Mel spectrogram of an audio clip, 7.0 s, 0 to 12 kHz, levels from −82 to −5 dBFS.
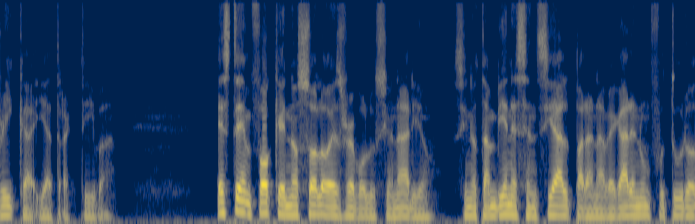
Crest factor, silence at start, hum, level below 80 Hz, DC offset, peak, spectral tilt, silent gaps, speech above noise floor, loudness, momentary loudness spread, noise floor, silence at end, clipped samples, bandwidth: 16 dB; 0 s; none; -42 dBFS; under 0.1%; -8 dBFS; -6 dB/octave; none; 35 dB; -24 LUFS; 17 LU; -59 dBFS; 0 s; under 0.1%; 12 kHz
